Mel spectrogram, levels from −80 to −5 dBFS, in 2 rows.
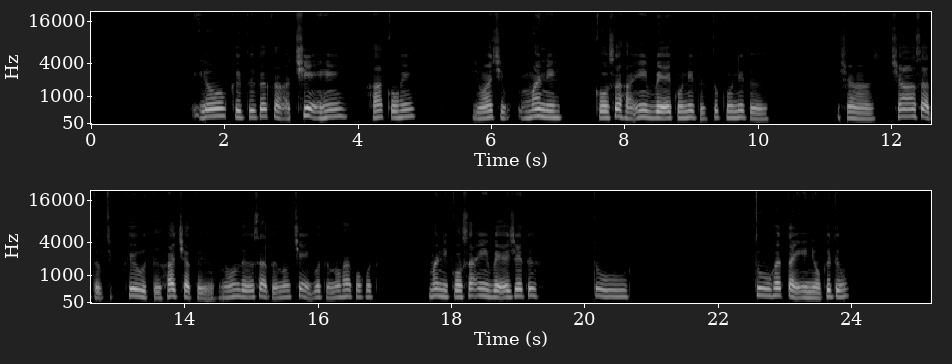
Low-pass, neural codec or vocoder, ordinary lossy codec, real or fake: none; none; none; real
